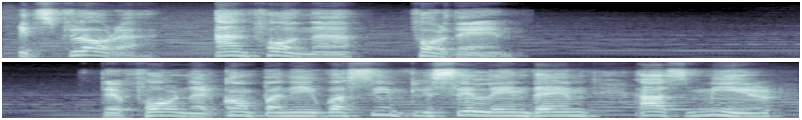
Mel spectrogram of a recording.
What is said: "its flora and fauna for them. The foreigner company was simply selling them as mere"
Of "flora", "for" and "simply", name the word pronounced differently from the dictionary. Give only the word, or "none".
none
